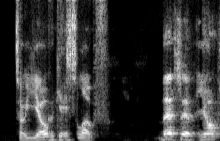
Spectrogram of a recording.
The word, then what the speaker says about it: Slooff: Similarly, my last name, the double O in Dutch, is always sounds like an O. So if I spell it S-L-O-A-F, then it comes out pretty well with the English-speaking people.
